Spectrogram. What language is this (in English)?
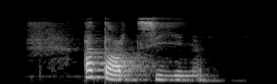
Kabyle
